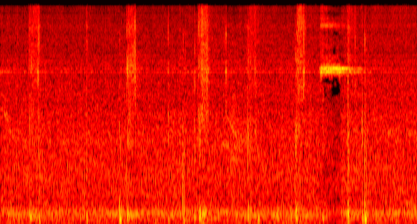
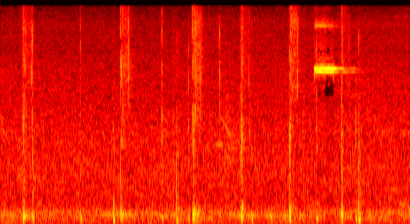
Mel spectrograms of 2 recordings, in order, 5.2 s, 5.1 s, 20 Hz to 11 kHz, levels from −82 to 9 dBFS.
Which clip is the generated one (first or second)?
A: first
